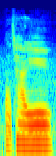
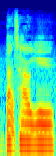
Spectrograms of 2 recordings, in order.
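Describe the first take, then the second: No difference in how they are said.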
